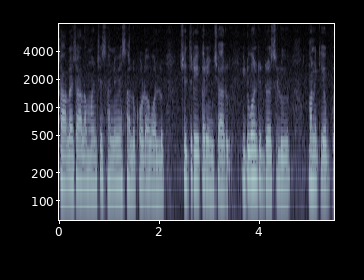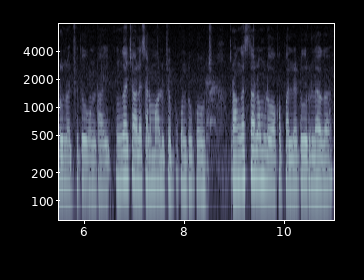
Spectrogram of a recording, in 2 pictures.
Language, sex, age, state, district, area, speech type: Telugu, male, 30-45, Andhra Pradesh, Guntur, urban, spontaneous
